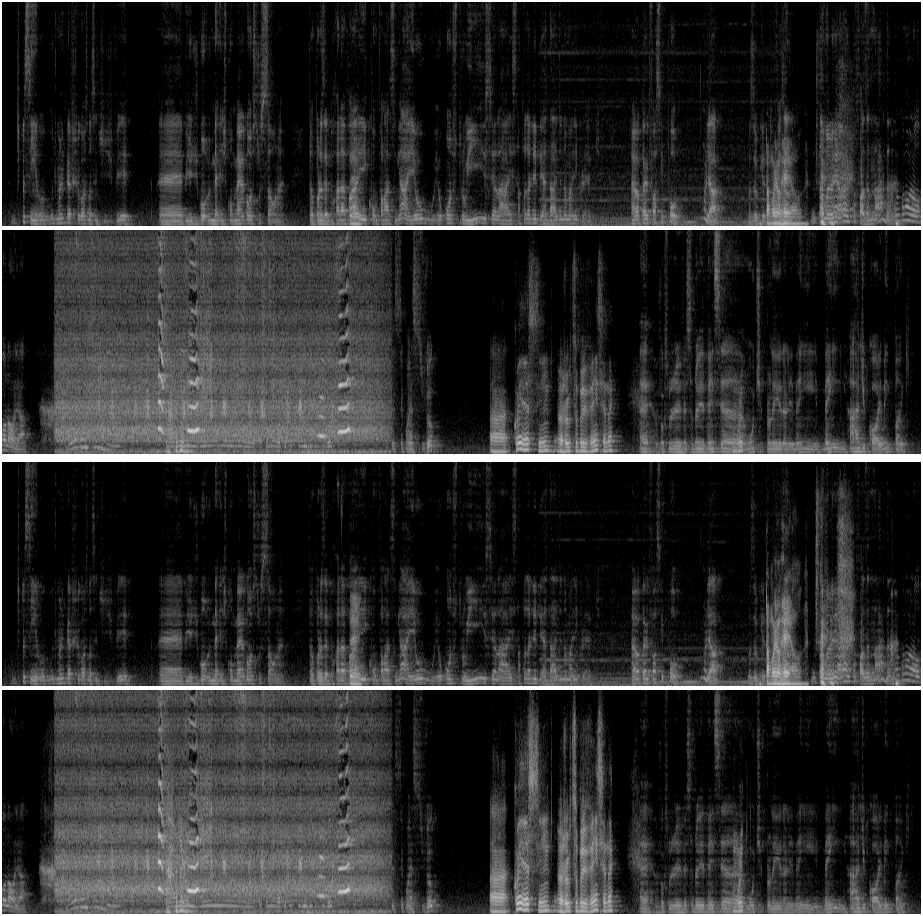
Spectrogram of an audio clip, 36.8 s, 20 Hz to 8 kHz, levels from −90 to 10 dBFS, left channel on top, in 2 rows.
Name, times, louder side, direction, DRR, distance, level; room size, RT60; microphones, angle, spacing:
voice 1, 0.2-2.6 3.1-5.7 6.1-11.8 12.6-13.6 14.0-14.4 14.9-15.9 16.2-18.9 19.6-20.8 21.7-25.2 26.1-27.1 31.1-36.5, left 1 dB, 70° left, 2.0 m, -39 dB
sound 1, 10.7-15.7, right 1 dB, 50° left, 5.4 m, -52 dB
voice 2, 15.3-16.0 16.4-16.5 16.8-17.0 19.2-19.5 21.7-22.2 28.1-30.6 31.1-31.2 33.0-33.2, right 4 dB, 90° right, 0.6 m, -26 dB
sound 2, 19.4-26.1, right 1 dB, ahead, 1.1 m, -23 dB
23.0 x 13.0 x 3.2 m
head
